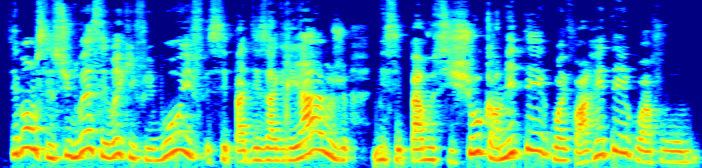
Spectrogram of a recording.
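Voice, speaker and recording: A woman with a southwestern French accent, Béarnais-tinged, talking straight to her viewers from home in a rambling, emphatic vlog monologue. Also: a little high. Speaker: vlogger. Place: at home indoors.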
